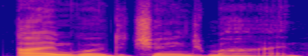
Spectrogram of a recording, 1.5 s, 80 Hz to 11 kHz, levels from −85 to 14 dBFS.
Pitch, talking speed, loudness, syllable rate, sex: 130 Hz, 235 wpm, -18 LUFS, 5.0 syllables/s, male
